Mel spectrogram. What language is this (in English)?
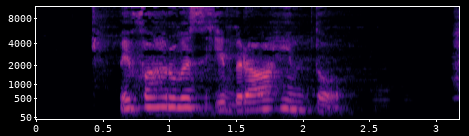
Divehi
